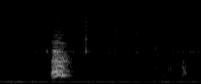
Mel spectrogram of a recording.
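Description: A Minecraft wolf gives a single short bark, followed by a few faint quieter yips and a steady low hum in an otherwise quiet game scene, no voices.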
